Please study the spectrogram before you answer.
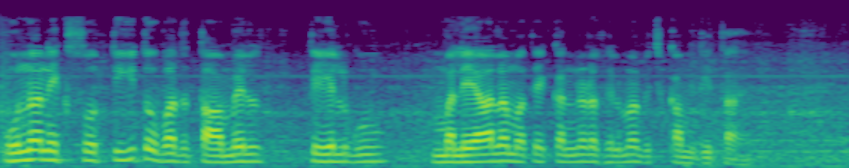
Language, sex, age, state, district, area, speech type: Punjabi, male, 45-60, Punjab, Mansa, urban, read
